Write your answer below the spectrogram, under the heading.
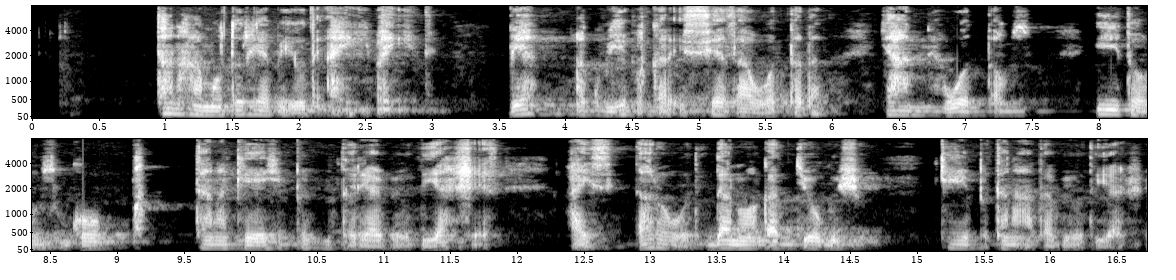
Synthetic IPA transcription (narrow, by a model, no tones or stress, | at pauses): t̪ɐnɦɐmɔt̪ɔɾɪjabɛ̰ʔoːd̪ɪʔɐjbɐjʔit̪ | b̥ɪjɐʔɐɡʊjːɛbɐkːɐ̰ɾɐ̰ʔɪsːɪjɐzaːwɔt̪ːɐd̪ɐjaːnːɛɐwɔt̪ʼːɐwʊs | iːt̪ɐwsɡoːpːɐ̥ | t̪ɐnɐke̞ːhɪpːɛmɔt̪ɔɾɪjabɛjoːd̪ɪjaʃːḛːs | ɐ̰jsːɪ̥d̪̥ɐɾɔwɔd̪ɛd̪ɐnʊwaɡɐt̪ːɪjoɡɪʃːɔ | keːhɪpːɛt̪ɐnɐ̰ɐ̰t̪ɐbɛjoːd̪ɪja̰ːʃe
